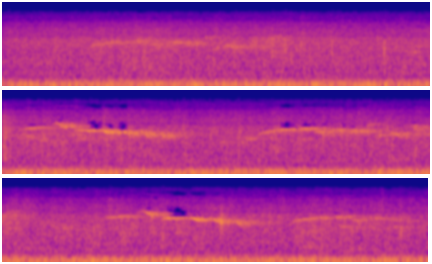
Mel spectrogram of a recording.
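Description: Birdsong from a balcony: short bursts of bright, high chirping recur three times, every few seconds, over a steady low background rumble. No one speaks.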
